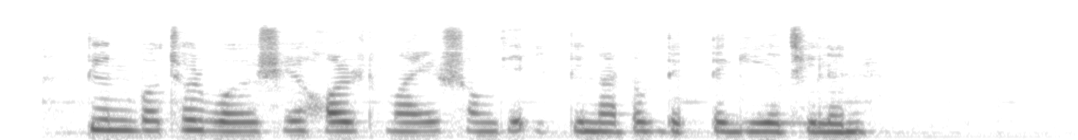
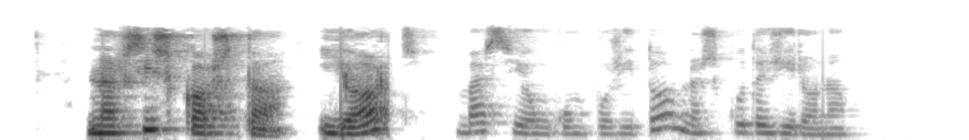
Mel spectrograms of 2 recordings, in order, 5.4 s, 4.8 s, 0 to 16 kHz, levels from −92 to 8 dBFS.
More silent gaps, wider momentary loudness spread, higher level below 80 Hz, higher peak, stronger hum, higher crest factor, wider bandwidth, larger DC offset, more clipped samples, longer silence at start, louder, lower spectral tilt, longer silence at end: neither; second, 8 LU vs 23 LU; second, -84 dBFS vs -60 dBFS; second, -26 dBFS vs -4 dBFS; neither; about the same, 18 dB vs 20 dB; about the same, 7.6 kHz vs 7.8 kHz; neither; neither; about the same, 0.45 s vs 0.45 s; second, -43 LUFS vs -20 LUFS; about the same, -5 dB/octave vs -4.5 dB/octave; first, 1.05 s vs 0.7 s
